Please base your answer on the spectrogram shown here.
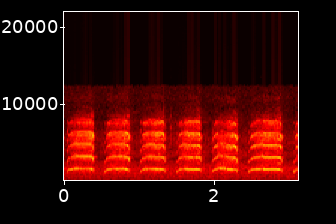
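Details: Wailing calls at a peregrine falcon nest box in Montreal, Canada, while a chick is fed, 22 June 2023: seven loud, rasping, even-pitched notes in quick succession, each slightly arched and rich in overtones, separated by brief pauses.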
